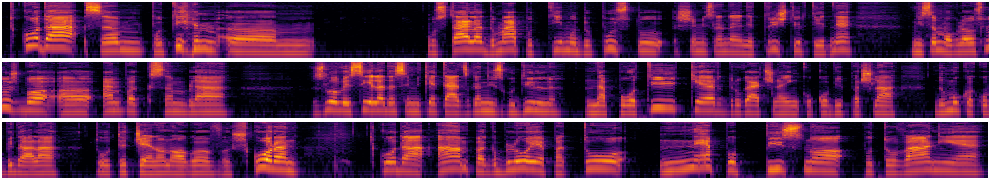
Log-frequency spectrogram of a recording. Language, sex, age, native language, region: Slovenian, female, 30-49, Slovenian, Gorenjska region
